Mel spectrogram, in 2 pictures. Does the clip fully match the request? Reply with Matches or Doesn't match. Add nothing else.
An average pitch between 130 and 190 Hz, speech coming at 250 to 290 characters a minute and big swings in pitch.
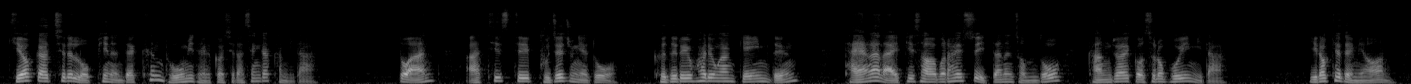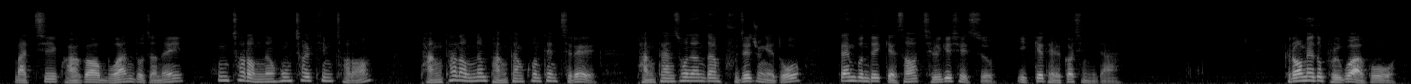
Matches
